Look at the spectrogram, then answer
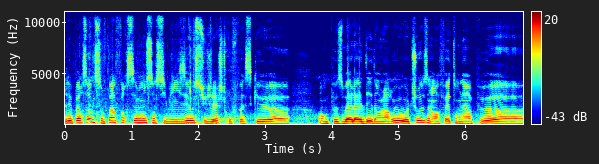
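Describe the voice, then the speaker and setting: Her tone dark and mellow, a woman speaks fairly quickly at a medium pitch. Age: 20s. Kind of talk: interview testimony. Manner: hesitant, many fillers.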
